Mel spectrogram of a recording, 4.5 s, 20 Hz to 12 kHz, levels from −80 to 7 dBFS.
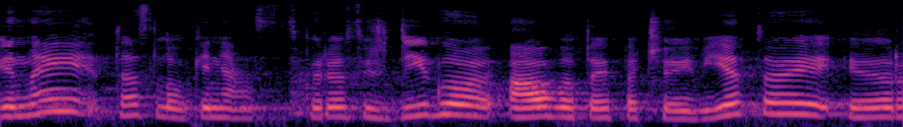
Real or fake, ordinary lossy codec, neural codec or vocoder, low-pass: fake; MP3, 48 kbps; codec, 44.1 kHz, 7.8 kbps, Pupu-Codec; 10.8 kHz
